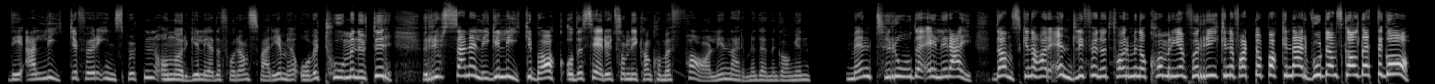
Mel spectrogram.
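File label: Norwegian dub commentator, norsk kvinne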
